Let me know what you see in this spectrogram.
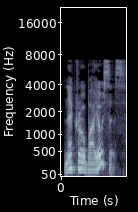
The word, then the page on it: necrobiosis: British English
